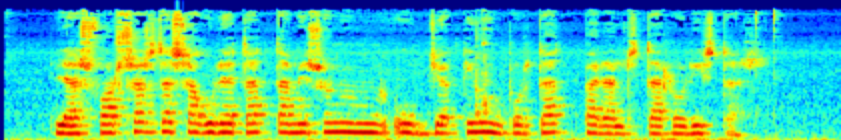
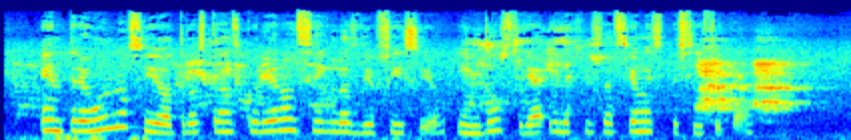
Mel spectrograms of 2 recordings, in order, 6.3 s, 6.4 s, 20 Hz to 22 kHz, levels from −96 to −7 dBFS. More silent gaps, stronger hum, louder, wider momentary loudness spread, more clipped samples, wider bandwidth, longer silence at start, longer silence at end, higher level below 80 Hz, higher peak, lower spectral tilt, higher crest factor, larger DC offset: neither; neither; first, -15 LUFS vs -26 LUFS; about the same, 8 LU vs 8 LU; neither; about the same, 17 kHz vs 16.5 kHz; about the same, 0.05 s vs 0.05 s; about the same, 0.05 s vs 0 s; first, -40 dBFS vs -60 dBFS; first, 0 dBFS vs -10 dBFS; first, -2.5 dB/octave vs 0.5 dB/octave; about the same, 16 dB vs 20 dB; neither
